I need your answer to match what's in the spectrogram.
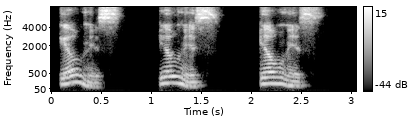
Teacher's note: tenemos una sílaba tónica al principio y una sílaba weak es decir una sílaba débil al final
